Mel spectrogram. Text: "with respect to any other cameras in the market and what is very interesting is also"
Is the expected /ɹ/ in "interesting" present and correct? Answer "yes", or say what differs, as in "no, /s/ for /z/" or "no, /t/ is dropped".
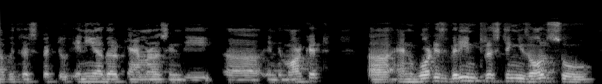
yes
